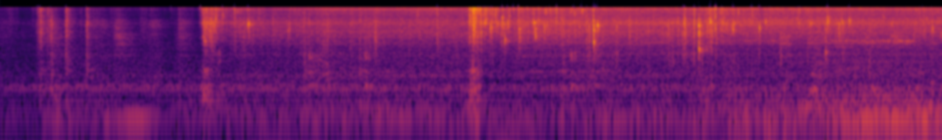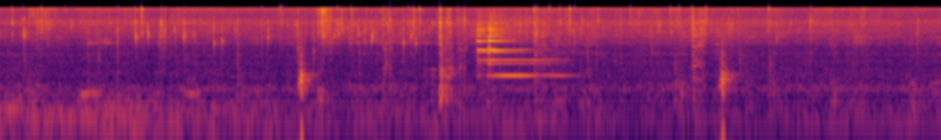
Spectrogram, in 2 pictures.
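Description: Potato chunks sizzling as they shallow-fry in hot mustard oil in a kadai. The sizzle starts a few seconds in and grows louder about seven seconds in. A few sharp knocks and a short ringing clink come from a metal spatula against the pan.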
